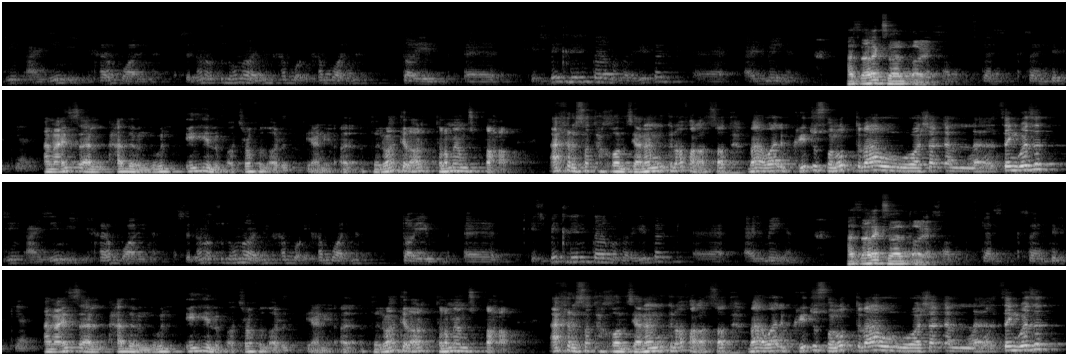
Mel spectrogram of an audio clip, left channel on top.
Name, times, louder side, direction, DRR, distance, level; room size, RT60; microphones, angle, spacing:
voice 1, 0.0-3.6 4.0-4.9 5.3-6.6 6.9-7.9 8.5-9.5 9.8-10.9 11.2-11.3 16.7-16.8 20.2-20.6, right 2 dB, 70° right, 0 dB, 2.3 m, -40 dB
voice 2, 8.5-9.3 11.1-15.7 16.1-21.0, equal, 10° left, 5 dB, 0.6 m, -21 dB
9.1 x 7.6 x 8.5 m, 0.68 s
head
